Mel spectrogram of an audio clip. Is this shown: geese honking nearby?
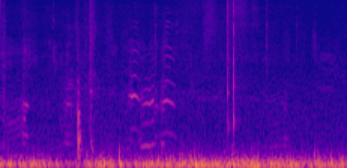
yes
